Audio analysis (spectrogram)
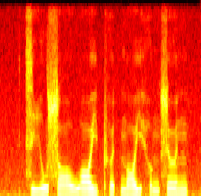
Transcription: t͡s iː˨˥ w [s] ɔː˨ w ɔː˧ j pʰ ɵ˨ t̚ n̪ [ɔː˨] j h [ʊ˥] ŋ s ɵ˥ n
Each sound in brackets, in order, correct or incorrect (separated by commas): correct, incorrect, incorrect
